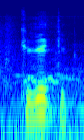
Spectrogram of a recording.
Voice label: Nawat palabras pequenio; pipil

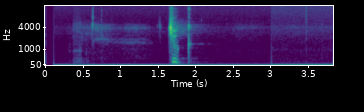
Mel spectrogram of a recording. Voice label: rojo, itza

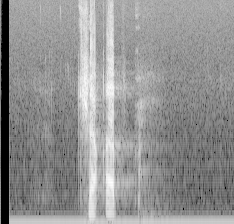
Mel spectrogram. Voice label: "noche", sipakapense

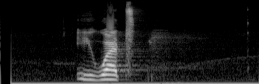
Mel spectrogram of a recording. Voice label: poqomam piel humana

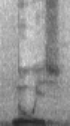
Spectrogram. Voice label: Nawat palabras ojo; pipil

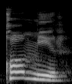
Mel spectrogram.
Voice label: "verde", Quechua Chanka

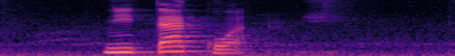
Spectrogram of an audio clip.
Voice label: Nawat palabras comer; pipil

